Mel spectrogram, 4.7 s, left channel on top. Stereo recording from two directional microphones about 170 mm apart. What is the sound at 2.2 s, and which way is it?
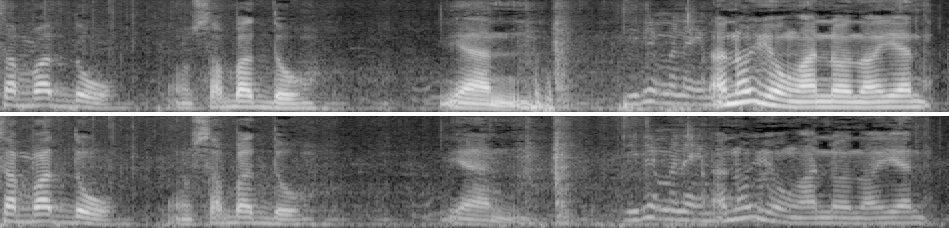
Speech, 45° left (ahead or behind).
